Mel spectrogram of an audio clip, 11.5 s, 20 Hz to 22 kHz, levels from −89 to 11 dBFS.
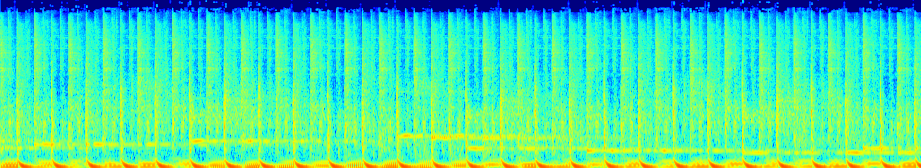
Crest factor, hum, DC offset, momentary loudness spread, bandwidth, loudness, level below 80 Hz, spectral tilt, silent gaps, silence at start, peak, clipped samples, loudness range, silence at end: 14 dB; none; under 0.1%; 1 LU; 18 kHz; -16 LUFS; -16 dBFS; -4 dB/octave; none; 0 s; 0 dBFS; under 0.1%; 0 LU; 0 s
